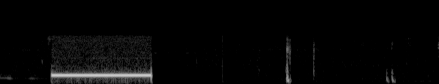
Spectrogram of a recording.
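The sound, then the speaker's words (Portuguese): Telephone ringback tone as an outgoing call is placed: one steady, mid-pitched tone lasting about a second, then silence broken by a few faint clicks. “tá chamando agora”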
